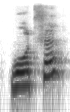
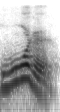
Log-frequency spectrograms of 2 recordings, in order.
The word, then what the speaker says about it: water: bad teeth the americans they pronounce it water like with a d not with a t and the reason is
